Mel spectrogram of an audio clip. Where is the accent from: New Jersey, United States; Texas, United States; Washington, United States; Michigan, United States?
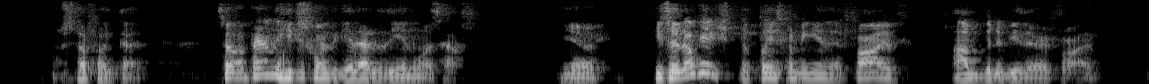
Michigan, United States; Detroit; I mean, I remember growing up in Detroit.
